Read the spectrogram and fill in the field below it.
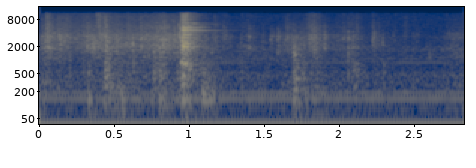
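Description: Metal gas stove grates, the iron surface that pots are set on, being handled, with a few scattered clanks and scrapes, one sharper clink standing out near the middle, moderately quiet, no talking.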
